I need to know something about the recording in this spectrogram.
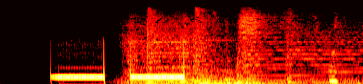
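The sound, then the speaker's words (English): An outgoing phone call from the Today FM radio show rings out: two loud, steady electronic ringback tones in quick succession, followed by faint, muffled line noise. “It's ringing. That's definitely ringing.”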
